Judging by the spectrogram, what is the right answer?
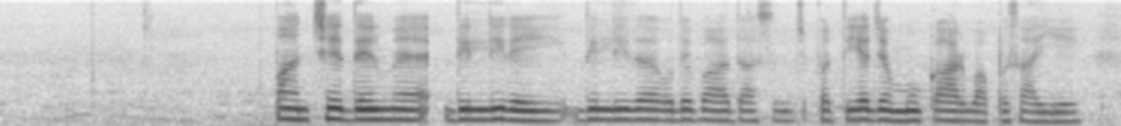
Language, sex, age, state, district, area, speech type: Dogri, female, 18-30, Jammu and Kashmir, Kathua, rural, spontaneous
